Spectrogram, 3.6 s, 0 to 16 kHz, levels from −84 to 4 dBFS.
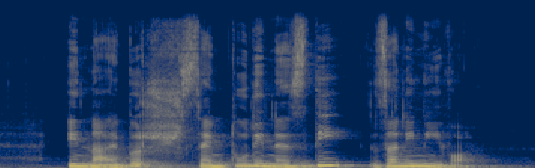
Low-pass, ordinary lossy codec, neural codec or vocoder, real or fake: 14.4 kHz; none; none; real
